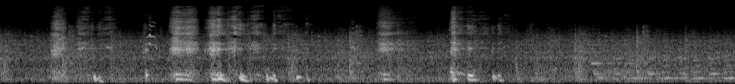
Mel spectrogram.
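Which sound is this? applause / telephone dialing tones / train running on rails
train running on rails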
